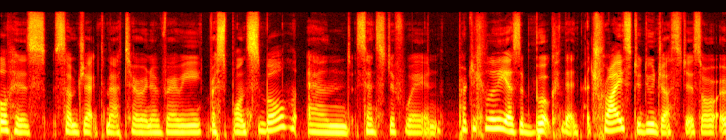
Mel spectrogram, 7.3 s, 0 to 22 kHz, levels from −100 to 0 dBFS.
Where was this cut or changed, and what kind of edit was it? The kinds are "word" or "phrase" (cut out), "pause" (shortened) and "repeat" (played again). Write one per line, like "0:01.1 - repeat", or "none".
none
